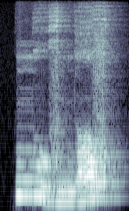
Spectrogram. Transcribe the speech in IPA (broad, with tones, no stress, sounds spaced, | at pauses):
ɲ u˥˩ v ɲ ʌ˨˥ v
